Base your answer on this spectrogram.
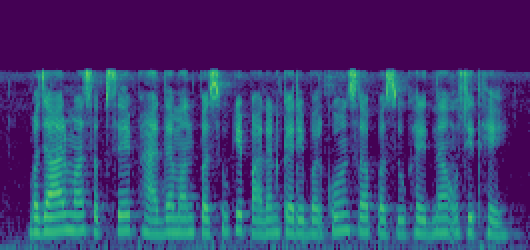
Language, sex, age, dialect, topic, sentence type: Chhattisgarhi, female, 31-35, Central, agriculture, question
